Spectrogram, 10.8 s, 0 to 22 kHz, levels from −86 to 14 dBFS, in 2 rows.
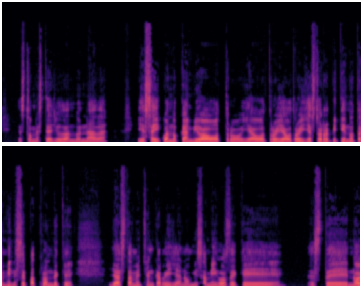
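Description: No technical faults can be heard anywhere in this recording.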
